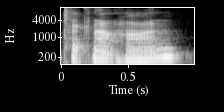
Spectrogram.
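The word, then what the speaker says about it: Thích Nhất Hạnh: I've been listening to I feel like I say his name wrong every time. Thich Nhat Hanh.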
